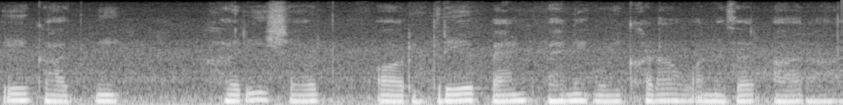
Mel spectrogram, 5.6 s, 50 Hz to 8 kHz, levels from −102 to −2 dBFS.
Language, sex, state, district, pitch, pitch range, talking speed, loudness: Hindi, male, Gujarat, Valsad, 125 Hz, 120-130 Hz, 150 wpm, -15 LUFS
